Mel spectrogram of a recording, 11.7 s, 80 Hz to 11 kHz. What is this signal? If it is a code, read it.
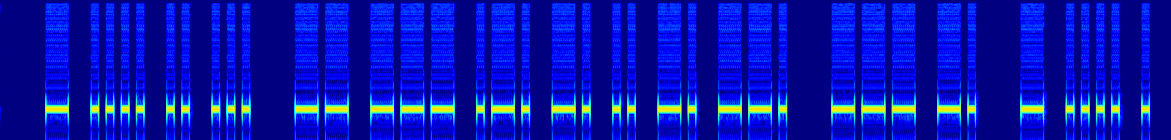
Morse code, heard as a keyed tone, about 16 wpm, 800 Hz. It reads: THIS MORNING ON THE
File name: Weather Sets / Weather Sets-mp3s / Weather 4 24 @15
